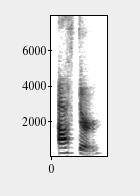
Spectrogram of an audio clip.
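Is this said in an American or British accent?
American. It is said in an American accent, clear r. "in American English, we pronounce it as after"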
